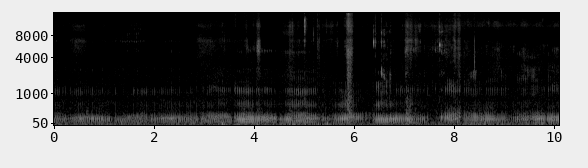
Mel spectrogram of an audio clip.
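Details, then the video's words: Kitten named Lele purring indoors while trying out a new scratch bed; steady low rumbling purr in pulsing phrases, with faint scratching and rustling on top. "kitten lele tries out a new scratch bed and purring"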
